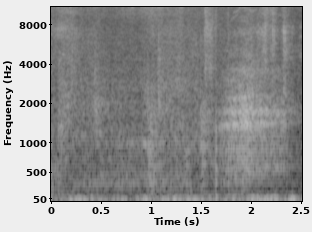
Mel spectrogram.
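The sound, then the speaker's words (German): Drawers are checked and pushed shut to make sure all are closed: a few scraping slides and soft wooden knocks, with light rustling between them and no one talking. “ja, wird nur mal, nur mal guckt, ob alle Schubladen zu sind, ist ja wichtig.”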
